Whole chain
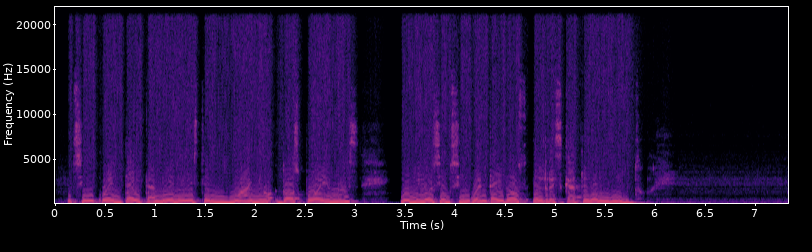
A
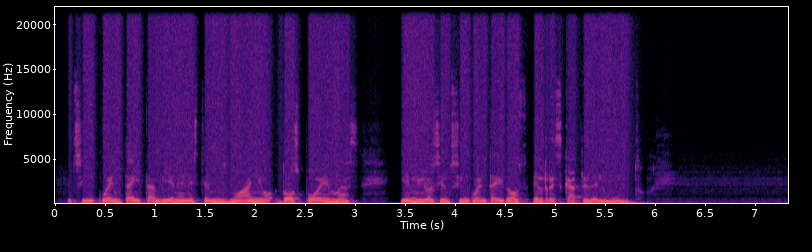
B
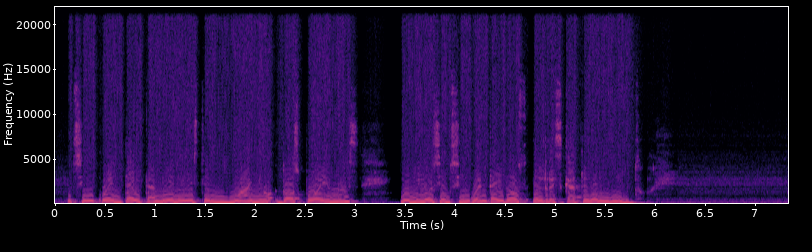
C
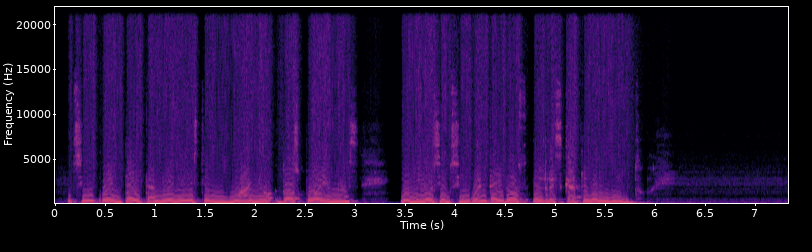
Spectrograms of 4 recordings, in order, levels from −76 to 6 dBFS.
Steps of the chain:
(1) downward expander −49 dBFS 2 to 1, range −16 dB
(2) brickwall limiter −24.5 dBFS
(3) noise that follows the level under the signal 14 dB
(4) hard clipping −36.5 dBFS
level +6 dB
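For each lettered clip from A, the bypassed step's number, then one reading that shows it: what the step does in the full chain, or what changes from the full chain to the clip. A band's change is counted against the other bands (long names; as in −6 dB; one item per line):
4, distortion level −6 dB
1, change in momentary loudness spread −3 LU
2, average gain reduction 2.0 dB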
